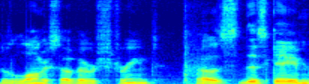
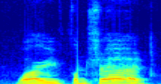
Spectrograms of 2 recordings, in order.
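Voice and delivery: mouth full, higher and louder; 7 semitones higher, 4 dB louder than usual. Speaker talks while eating, talking with mouth full. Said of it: "I'm talking with my mouth full".

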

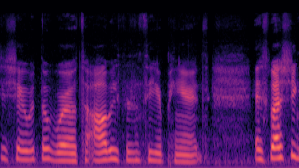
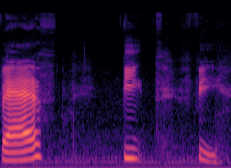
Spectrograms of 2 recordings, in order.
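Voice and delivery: very slow, deliberate, each word drawn way out; 4 dB louder than usual. Guest repeating an Instagram handle for the interviewer, said slowly. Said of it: "I'm going to say it slow".

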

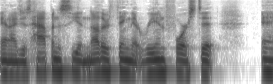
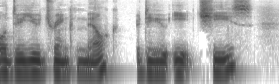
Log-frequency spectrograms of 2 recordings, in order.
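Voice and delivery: mock-condescending, patronizing, put-on feminine voice. Retelling a woman with a pamphlet questioning the vegetarian speaker; mock-condescending voice. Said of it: "just like a super condescending voice".

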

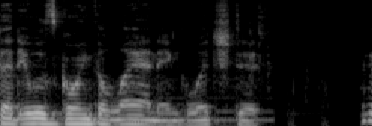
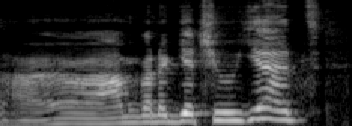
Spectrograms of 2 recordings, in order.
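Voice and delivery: mock-grumpy, much higher, slower; 5 semitones higher, 5 dB louder than usual. Describing a video game where the squirrel comes back, speaking as him mock-grumpy. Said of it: "he's super grumpy and he says".

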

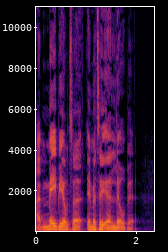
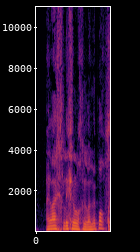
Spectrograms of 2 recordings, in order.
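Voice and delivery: fake, put-on Scouse Liverpool accent; 3 semitones higher, 5 dB quieter than usual. Saying a set line in an accent game: put-on Liverpool accent. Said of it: "We'll go Liverpool".

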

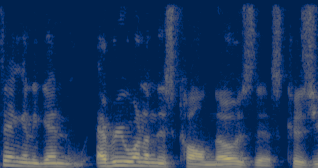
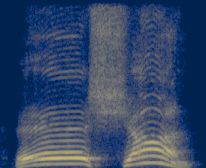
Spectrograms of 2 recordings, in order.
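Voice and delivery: high, loud, big voice. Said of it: "big voice".

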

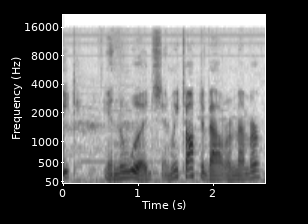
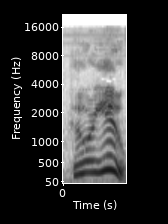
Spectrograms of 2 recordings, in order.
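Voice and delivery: very high, very loud, quivering, trembling voice; 8 dB louder than usual. Narrating a bear confronting a stranger he meets on the path, voice quivering. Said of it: "his voice quivering".

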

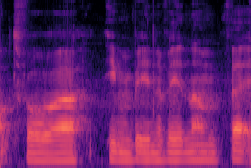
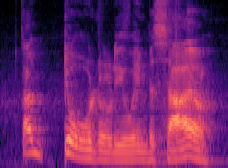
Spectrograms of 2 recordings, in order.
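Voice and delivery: mocking put-on English accent; 5 dB louder than usual. Playing along with friends, in a mocking English accent. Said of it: "taking a piss out of like English accents".

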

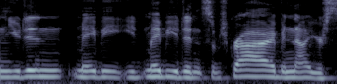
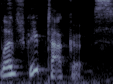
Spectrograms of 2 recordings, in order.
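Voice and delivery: whispered, breathy, odd vaguely Canadian accent; 4 semitones higher, 6 dB quieter than usual. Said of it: "What is that weird accent you just did?".

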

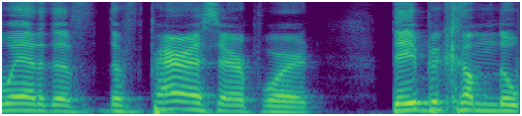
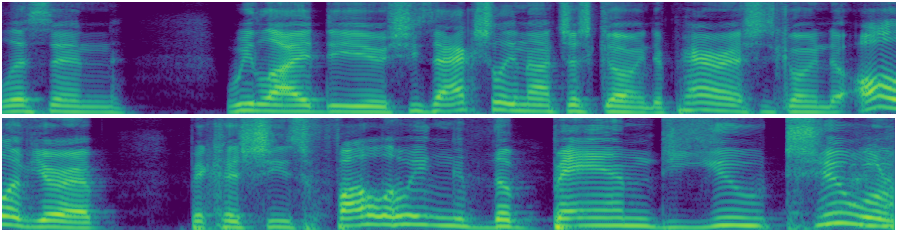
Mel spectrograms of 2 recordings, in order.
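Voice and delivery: usual speaking voice

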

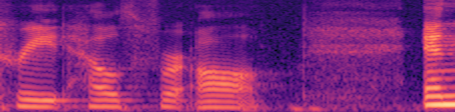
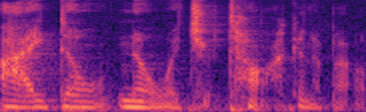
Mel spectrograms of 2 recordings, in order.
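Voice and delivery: soft, hushed, unvoiced whisper. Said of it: "she goes".

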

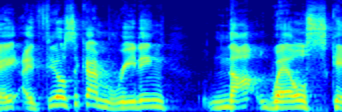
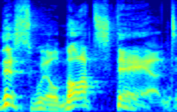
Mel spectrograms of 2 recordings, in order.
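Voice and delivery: stilted, dubbed-sounding put-on voice; 4 semitones lower than usual. Mocking an English dub that copies the Japanese cadence: imitating Jinbei's English dub. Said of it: "trying to follow the cadence of the Japanese voice".

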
